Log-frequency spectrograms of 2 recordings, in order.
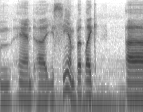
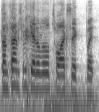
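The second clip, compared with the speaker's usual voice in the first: wife on the phone; 4 semitones higher, 6 dB louder than usual. Acted. Wife pleading loudly on phone.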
